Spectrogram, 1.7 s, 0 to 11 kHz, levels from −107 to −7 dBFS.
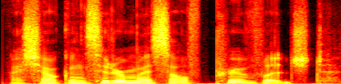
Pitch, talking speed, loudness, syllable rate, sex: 140 Hz, 175 wpm, -16 LUFS, 6.8 syllables/s, male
